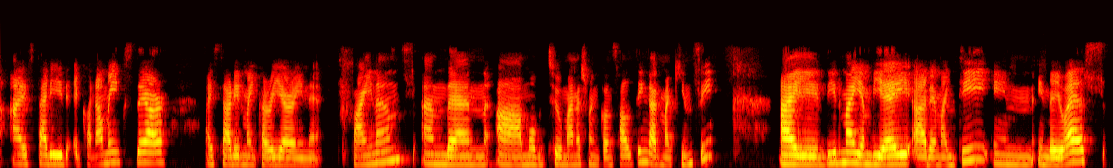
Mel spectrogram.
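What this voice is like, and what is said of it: Argentine Spanish-accented English. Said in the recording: “as you may be able to notice from my accent,⟧ I'm originally from Argentina”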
